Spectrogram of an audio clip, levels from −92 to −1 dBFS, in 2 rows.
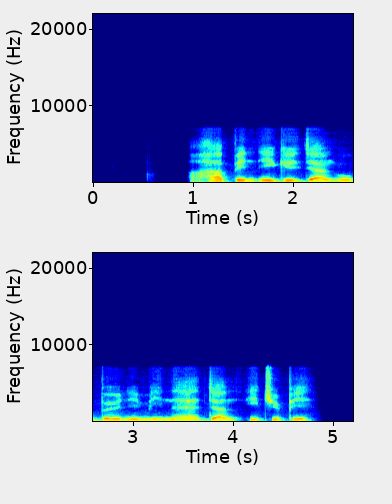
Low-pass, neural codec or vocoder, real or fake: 7.2 kHz; codec, 16 kHz, 0.3 kbps, FocalCodec; fake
